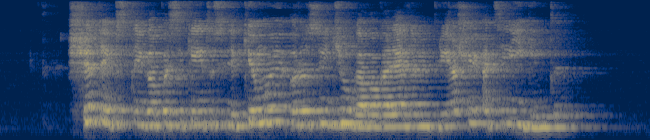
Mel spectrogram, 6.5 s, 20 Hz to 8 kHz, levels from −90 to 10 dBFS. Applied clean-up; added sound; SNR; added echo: none; none; none; reverberation time 0.9 s.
